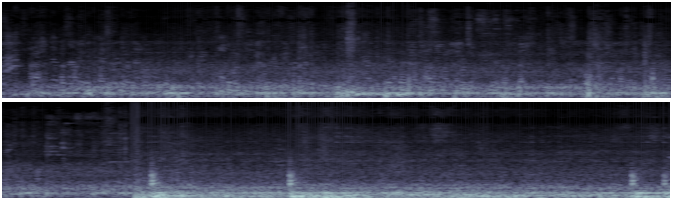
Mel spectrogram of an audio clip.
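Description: Cabin noise inside a moving city bus: a steady engine hum with road rumble. About six seconds in, the rumble grows heavier, and a few light knocks come through.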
